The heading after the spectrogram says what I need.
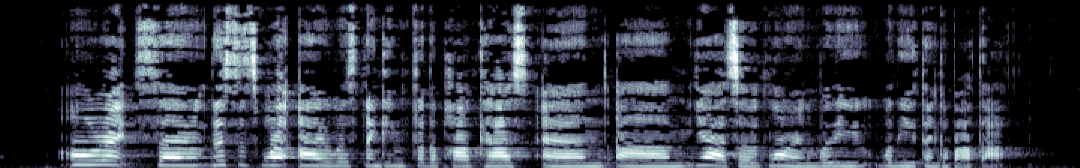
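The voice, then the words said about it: Put-on British English accent. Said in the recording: “let me do my English accent because I've been working on it ... I'm going to pretend like I'm British ... That was actually pretty good.”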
